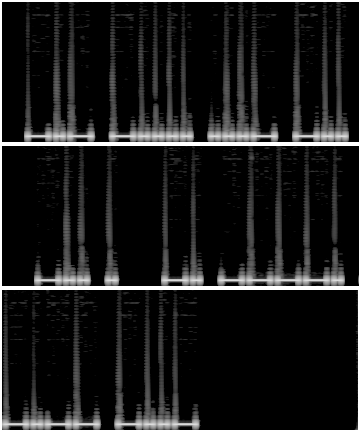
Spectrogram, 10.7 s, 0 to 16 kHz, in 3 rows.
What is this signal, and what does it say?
Morse code, heard as a keyed tone, about 17 wpm, 700 Hz. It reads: K6VD DE N9YX
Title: USA Callsign DE Callsign - 4 Characters - 17wpm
